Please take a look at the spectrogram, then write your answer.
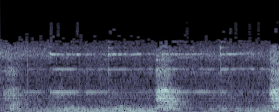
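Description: A train pulls out of a station in the town of Rocky Point with a steady mechanical rumble, broken by two louder hissing bursts partway through and near the end. No one speaks.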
